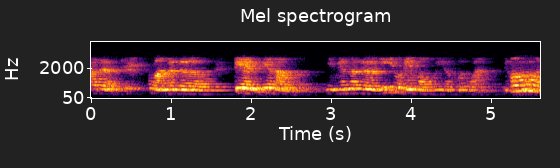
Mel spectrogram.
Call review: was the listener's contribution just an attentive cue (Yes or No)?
No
